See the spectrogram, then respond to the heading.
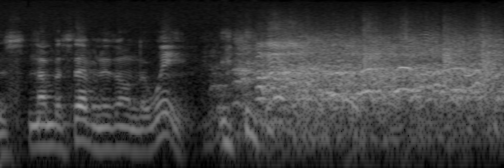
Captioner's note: laughter; applause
